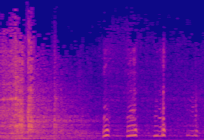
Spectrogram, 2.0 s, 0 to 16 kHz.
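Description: Ferrari F12berlinetta's V12 engine blipped at the start, its exhaust note fading back to a low idle. Three short vocal cries come over it about a second in.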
